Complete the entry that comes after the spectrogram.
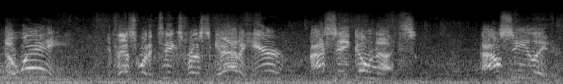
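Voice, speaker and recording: An actor playing a jokey, brash sidekick buddy in a game, talking in a casual, slangy, animated way. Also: male voice, extremely high pitch, normal speed. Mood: teasing. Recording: very noisy game cutscene audio.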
